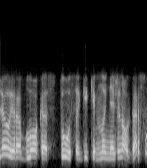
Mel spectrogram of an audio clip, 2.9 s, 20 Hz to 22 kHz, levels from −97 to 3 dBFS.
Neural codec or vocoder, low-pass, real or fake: autoencoder, 48 kHz, 128 numbers a frame, DAC-VAE, trained on Japanese speech; 7.2 kHz; fake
